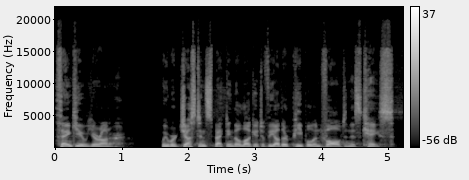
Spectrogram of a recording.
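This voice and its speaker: A man's voice: fairly low pitch, fairly quick, close to an everyday voice. An actor playing a dutiful male guard in a video game, reporting formally and matter-of-factly in a reverberant hall. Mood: businesslike.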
